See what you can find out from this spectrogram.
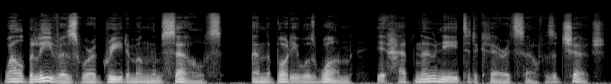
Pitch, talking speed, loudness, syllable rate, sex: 100 Hz, 205 wpm, -19 LUFS, 6.2 syllables/s, male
